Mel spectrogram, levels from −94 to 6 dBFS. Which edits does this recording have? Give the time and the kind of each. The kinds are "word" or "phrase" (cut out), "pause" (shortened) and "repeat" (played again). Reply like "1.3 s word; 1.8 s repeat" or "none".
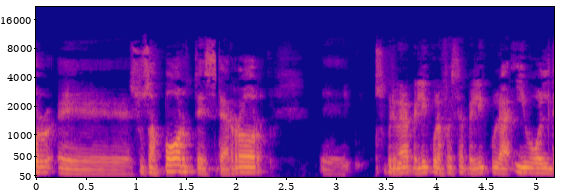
1.8 s phrase; 3.4 s word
